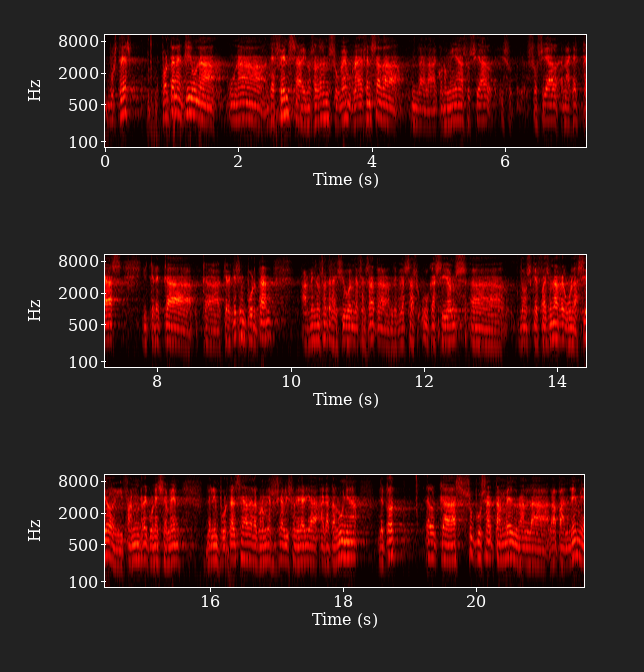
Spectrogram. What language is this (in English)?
Catalan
